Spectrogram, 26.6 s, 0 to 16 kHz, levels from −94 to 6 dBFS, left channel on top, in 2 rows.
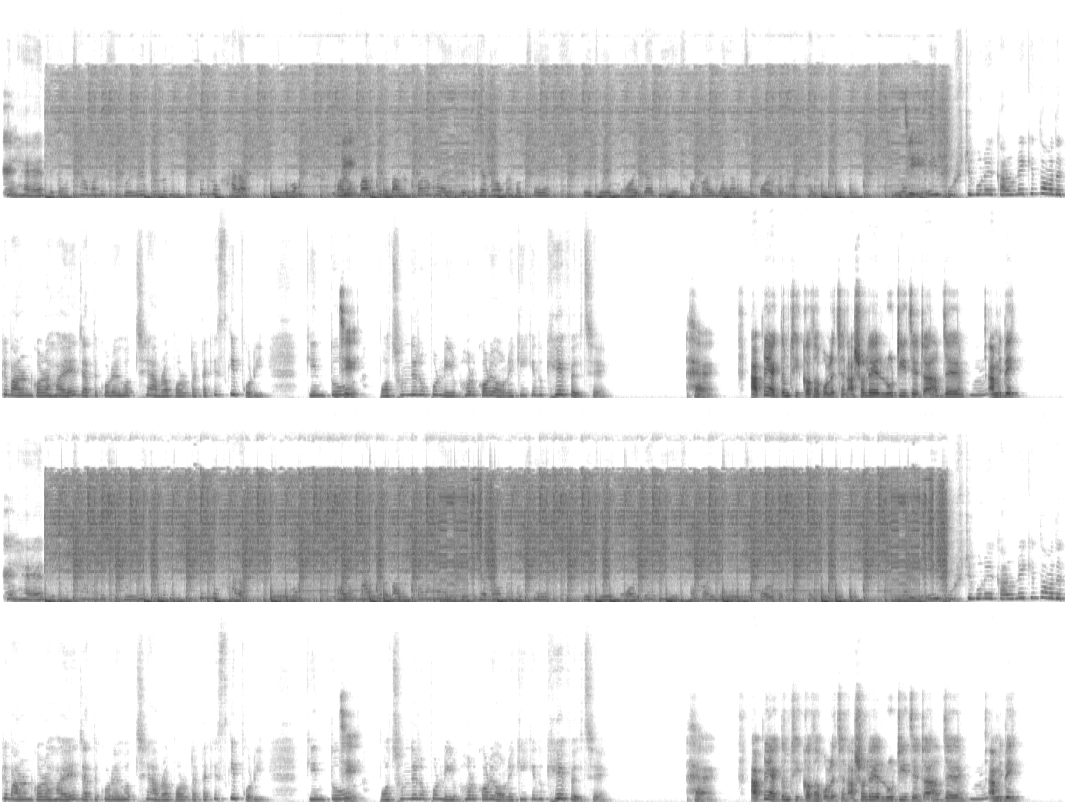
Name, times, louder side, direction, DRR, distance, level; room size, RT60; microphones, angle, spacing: voice 1, 0.0-3.1 3.5-10.3 11.1-17.6 18.0-20.8 25.4-25.7, left 2 dB, 25° left, 0.4 m, -40 dB
sound 1, 0.5-11.8, right 7 dB, 75° right, 0.4 m, -32 dB
voice 2, 11.2-11.6 17.5-17.7 21.8-22.2 22.6-25.3 25.6-25.9, left 4 dB, 80° left, 0.6 m, -33 dB
5.0 x 2.3 x 3.6 m
head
